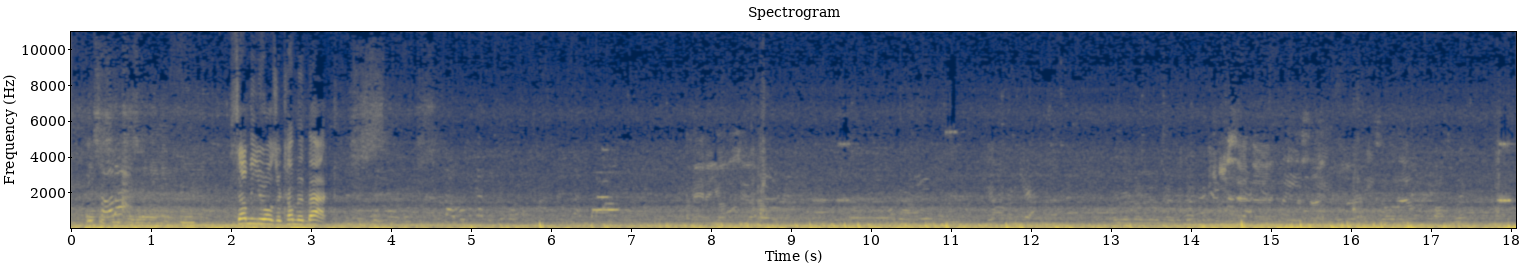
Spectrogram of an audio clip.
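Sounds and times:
indistinct voices: 0:00.0 - 0:18.0
vehicle engine idling: 0:00.0 - 0:18.0.

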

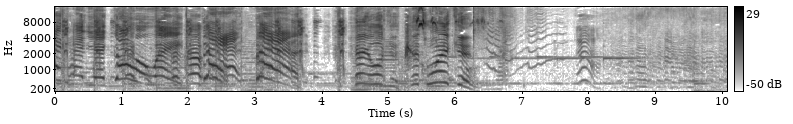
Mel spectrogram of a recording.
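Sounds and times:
cartoon cries and grunts: 0:00.0 - 0:05.2.

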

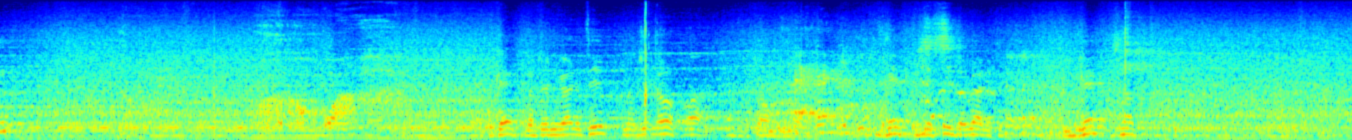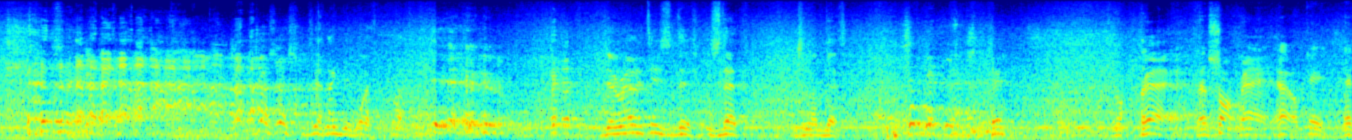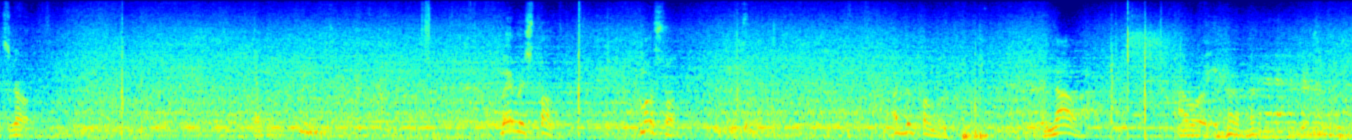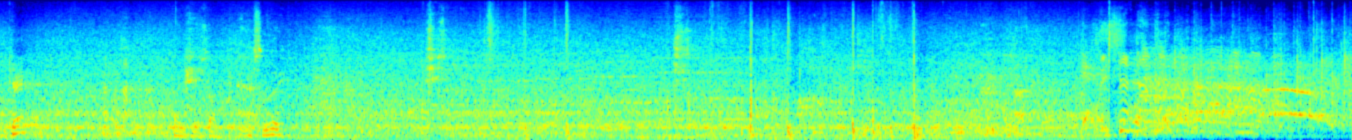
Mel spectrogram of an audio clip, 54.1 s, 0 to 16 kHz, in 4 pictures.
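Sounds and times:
room noise: 0:00.0 - 0:54.0
ventilation fan hum and hiss: 0:00.0 - 0:54.0.

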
